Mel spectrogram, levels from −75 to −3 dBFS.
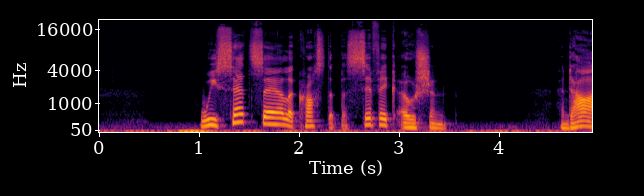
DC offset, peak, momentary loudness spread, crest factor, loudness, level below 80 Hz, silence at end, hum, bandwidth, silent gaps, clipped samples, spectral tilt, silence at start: under 0.1%; -4 dBFS; 9 LU; 20 dB; -21 LUFS; -44 dBFS; 0 s; none; over 20 kHz; none; under 0.1%; -4 dB/octave; 0 s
